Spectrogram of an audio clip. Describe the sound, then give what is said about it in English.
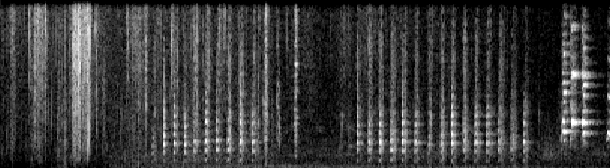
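A female bald eagle gives bursts of high, thin chattering calls, rapid stuttering notes repeated in several runs, clear, with a soft rustling background and no voices. “So there's a bit of commotion here, and I recognize the participants. This is a bald eagle?”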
